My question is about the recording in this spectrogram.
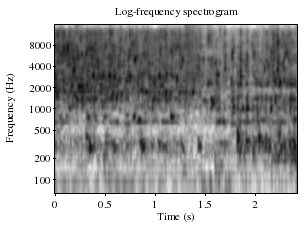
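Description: Toilet flushing after its push-button cistern is pressed: a steady rush of water through the bowl.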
